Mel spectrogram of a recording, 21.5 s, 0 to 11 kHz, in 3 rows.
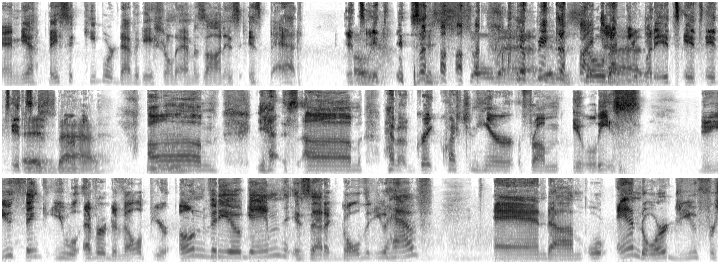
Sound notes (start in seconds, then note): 3.5 laughs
